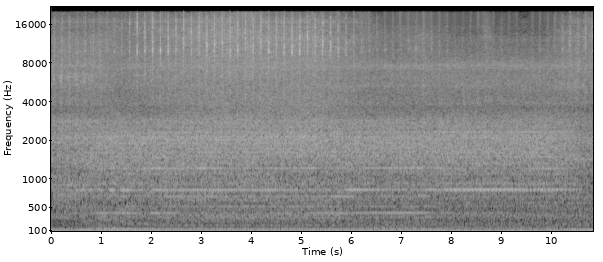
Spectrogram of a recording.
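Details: 383 stroker V8 in a truck, just after engine repair, idling outside during warm-up with an even deep rumble and no knocks or misses; a couple of small exhaust leaks remain and fuel pressure may need raising.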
